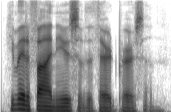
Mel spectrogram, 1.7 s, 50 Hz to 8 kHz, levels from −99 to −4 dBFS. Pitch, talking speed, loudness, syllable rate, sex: 95 Hz, 315 wpm, -20 LUFS, 7.0 syllables/s, male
